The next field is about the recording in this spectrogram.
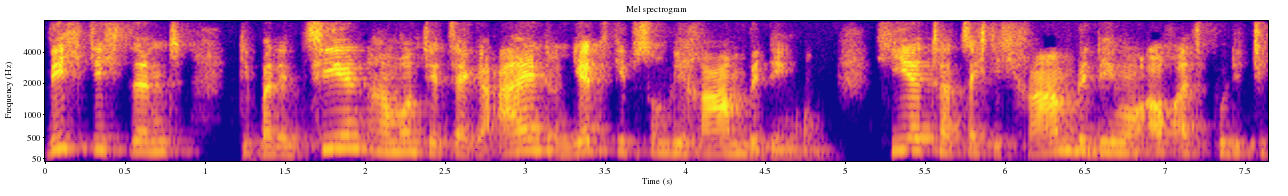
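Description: Against a quiet background, a woman with a somewhat breathy voice speaks at a moderate pace. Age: 40s. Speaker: politician. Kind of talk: debate. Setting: video call. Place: office. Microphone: webcam.

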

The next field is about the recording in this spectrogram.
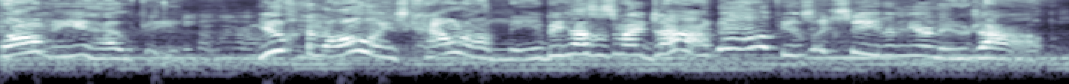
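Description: A woman speaks in a high-pitched, put-on character voice at a fairly slow pace. Loud noise fills the background. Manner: cheerfully helpful.

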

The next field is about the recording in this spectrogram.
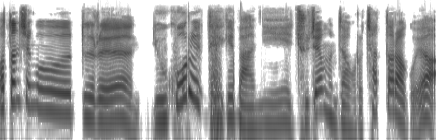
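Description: Very wide pitch swings in a dry, close sound with no echo, set against a quiet background. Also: woman. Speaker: English teacher. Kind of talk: lecture.

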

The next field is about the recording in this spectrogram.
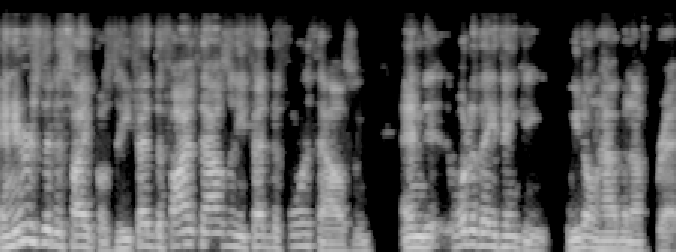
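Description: Against a quiet background, a man speaks with lively intonation at a fairly high pitch. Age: middle-aged. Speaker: pastor. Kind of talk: sermon. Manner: halting. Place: home room. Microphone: video call.

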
